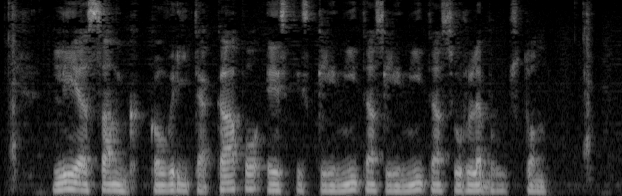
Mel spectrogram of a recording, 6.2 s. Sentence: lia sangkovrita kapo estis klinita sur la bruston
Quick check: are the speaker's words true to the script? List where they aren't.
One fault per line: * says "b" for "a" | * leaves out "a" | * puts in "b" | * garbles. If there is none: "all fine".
* puts in "klinita"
